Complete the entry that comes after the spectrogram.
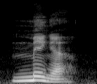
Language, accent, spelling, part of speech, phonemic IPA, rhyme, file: English, UK, minger, noun, /ˈmɪŋə/, -ɪŋə, En-uk-minger.ogg
- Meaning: An unattractive or ugly person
